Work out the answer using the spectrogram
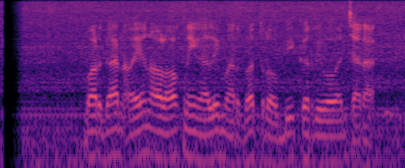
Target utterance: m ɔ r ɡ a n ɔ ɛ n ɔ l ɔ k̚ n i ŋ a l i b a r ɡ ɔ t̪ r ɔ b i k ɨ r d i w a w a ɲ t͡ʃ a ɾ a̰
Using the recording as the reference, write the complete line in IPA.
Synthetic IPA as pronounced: m ɔ r ɡ a n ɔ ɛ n ɔ l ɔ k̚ n i ŋ a l i m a r ɡ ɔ t̪ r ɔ b i k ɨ r d i w a w a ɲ t͡ʃ a ɾ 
